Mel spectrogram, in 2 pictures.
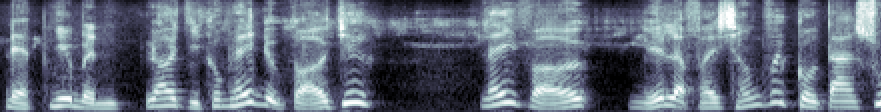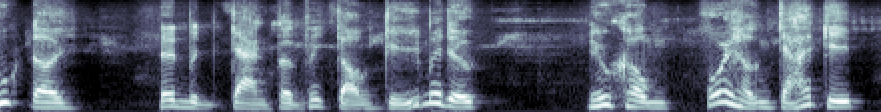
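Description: Vain high-voiced butterfly bachelor. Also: male voice, brisk, breathy edge, muffled recording. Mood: smug musing. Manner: boastful, pompous, theatrical flattery and complaint. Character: vain, picky male butterfly bachelor seeking a flower bride. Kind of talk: cartoon character acting.

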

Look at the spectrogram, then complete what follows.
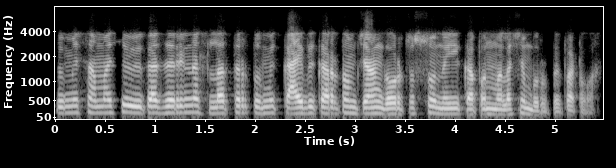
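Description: A man's voice: fairly high pitch, fairly even intonation, brisk, smooth, dry recording, lightly acted. A man with a rural Maharashtrian Marathi accent playing an argumentative, rambling drunk pestering a woman in a prank phone call. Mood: wheedling. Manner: rambling, stubborn, cheeky. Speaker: prank caller. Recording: narrow tinny phone-call recording.

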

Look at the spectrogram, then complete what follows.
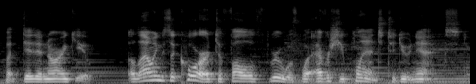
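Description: A man's voice: mid-range voice, animated, fairly quick, dark tone. A man reading a scripted story in the first person as a dramatic narration. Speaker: fan fiction narrator. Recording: guitar music behind the voice. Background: guitar and plucked string music.

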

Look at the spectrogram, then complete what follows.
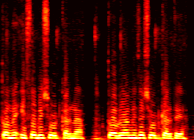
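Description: High-voiced young man, even-toned game commentary. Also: a little fast. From India. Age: young adult. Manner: chatty, mixes in English words. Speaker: gaming YouTuber. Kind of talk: casual gameplay commentary. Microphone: desk microphone close to mouth.

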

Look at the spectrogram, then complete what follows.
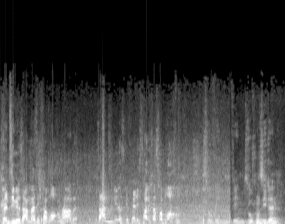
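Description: Cheeky young drifter, higher-pitched, noisy street. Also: male voice, very animated, fast. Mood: indignant. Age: young adult. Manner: colloquial, indignant, repetitive. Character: cheeky, defiant young homeless man with a bicycle. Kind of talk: 1980s German crime radio drama acting. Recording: noisy outdoor street scene with traffic.

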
